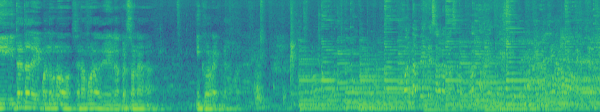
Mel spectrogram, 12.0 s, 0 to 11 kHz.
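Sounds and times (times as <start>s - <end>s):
acoustic guitar strumming: 5.9s - 12.0s.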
